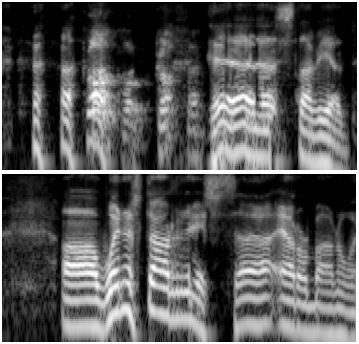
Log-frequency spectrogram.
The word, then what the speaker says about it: Koukl: Él me dijo, se pronuncia Koukl. Profesor, ¿cómo se pronuncia? Koukl. Koukl.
